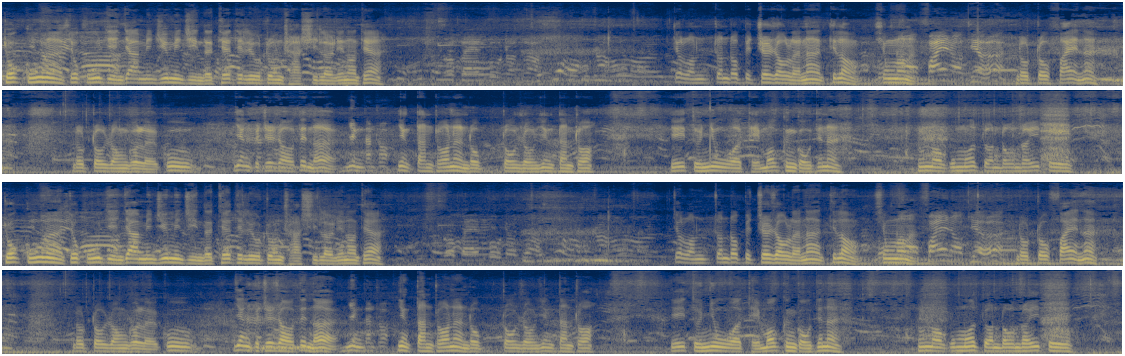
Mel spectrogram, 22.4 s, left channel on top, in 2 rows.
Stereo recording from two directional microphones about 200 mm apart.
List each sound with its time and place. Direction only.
0.0 s speech: 15° right (ahead or behind)
6.7 s speech: 15° right (ahead or behind)
9.2 s speech: 40° right (ahead or behind)
10.1 s speech: 10° right (ahead or behind)
20.4 s speech: 5° right (ahead or behind)
20.7 s speech: 25° right (ahead or behind)
21.5 s speech: 5° left (ahead or behind)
